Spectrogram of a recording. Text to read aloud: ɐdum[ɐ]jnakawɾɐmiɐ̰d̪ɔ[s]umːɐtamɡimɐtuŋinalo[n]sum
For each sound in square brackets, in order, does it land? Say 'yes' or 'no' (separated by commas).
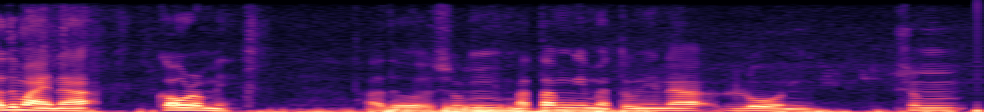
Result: no, yes, yes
